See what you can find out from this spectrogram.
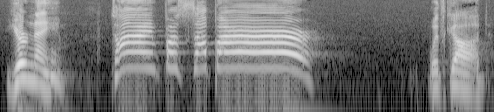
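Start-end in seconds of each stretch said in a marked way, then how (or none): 1.1-3.2 high, drawn-out calling holler; long, slow cry held on a high note. Retold or imitated. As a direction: sing it out like a mother's supper call. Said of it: "All nature cries out".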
